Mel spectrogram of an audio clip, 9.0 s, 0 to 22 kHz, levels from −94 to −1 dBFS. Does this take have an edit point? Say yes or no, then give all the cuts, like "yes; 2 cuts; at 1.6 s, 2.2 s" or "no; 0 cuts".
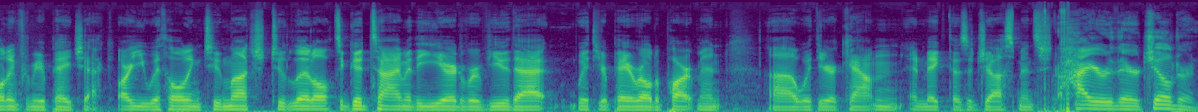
yes; 3 cuts; at 0.8 s, 2.6 s, 8.0 s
